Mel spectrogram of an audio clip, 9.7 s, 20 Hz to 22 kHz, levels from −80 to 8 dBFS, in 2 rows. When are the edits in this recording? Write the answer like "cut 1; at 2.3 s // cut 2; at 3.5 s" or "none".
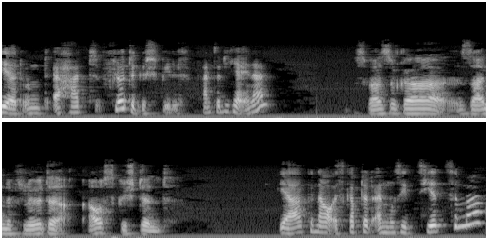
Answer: none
